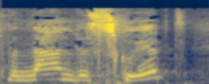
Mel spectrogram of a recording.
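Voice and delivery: ordinary talk

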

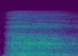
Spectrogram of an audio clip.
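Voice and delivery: a long, soft, breathy sigh before conceding; resigned sigh. Retold or imitated. Mother giving in to her son, sighing in resignation. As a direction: let out a reluctant sigh of defeat.

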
